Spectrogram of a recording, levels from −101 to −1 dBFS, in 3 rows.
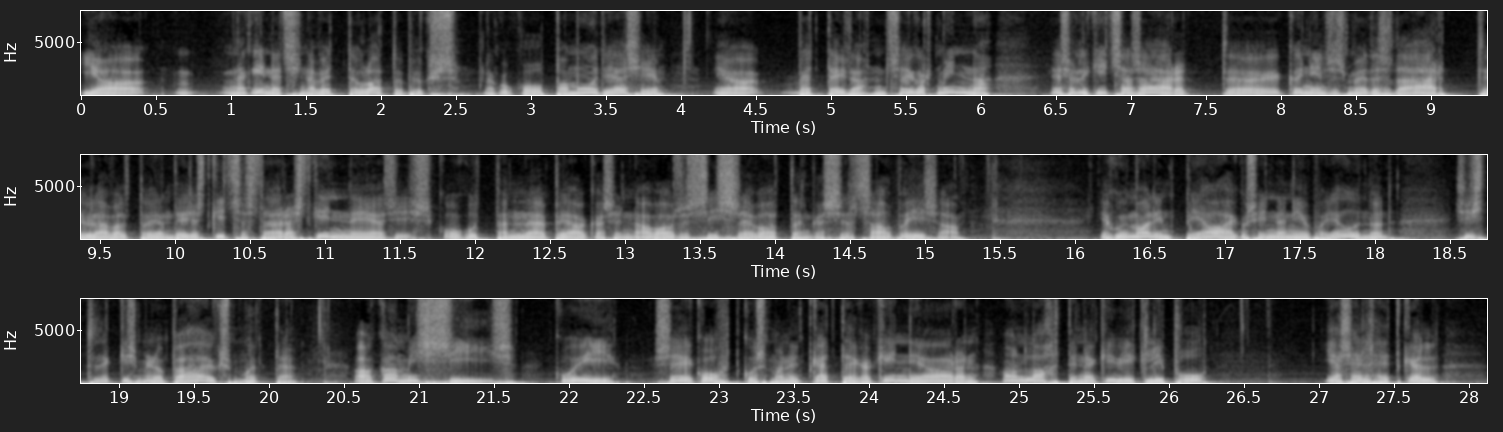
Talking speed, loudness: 175 wpm, -21 LUFS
